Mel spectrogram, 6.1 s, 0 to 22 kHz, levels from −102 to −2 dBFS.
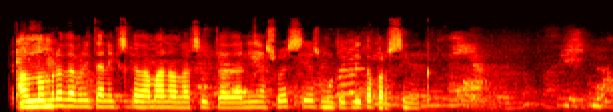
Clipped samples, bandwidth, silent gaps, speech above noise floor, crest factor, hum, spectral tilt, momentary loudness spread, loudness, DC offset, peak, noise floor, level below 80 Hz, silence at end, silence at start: under 0.1%; 8.2 kHz; none; 33 dB; 22 dB; none; -5.5 dB/octave; 23 LU; -22 LUFS; under 0.1%; -2 dBFS; -55 dBFS; -78 dBFS; 0.05 s; 0.15 s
